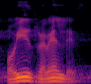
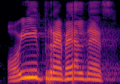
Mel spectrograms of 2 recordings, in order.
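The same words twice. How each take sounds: First: It is said calmly, without anger. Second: It is said angrily, with force.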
